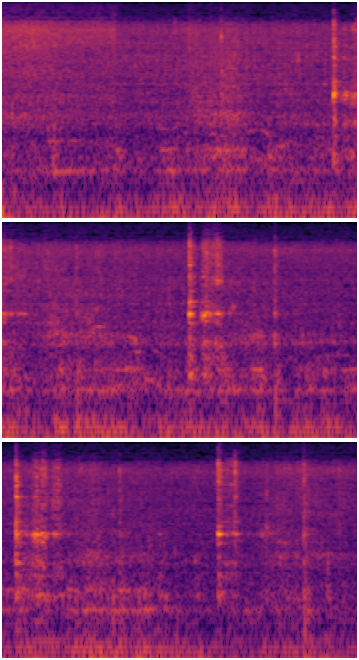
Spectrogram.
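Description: Beans sizzle in a pan with turmeric, chili, ginger paste and garlic paste, giving a steady, moderately quiet frying hiss. Sharper scraping stir strokes break through it every couple of seconds.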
